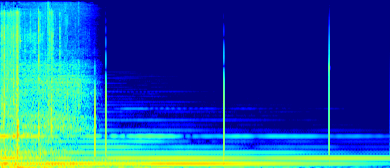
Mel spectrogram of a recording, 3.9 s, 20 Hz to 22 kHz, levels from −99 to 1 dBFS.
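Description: Loud pops strike three times. Between 0.95 and 1.08 s, two land in quick succession, followed by single pops at 2.24–2.26 s and 3.29–3.31 s. Each is a sharp thump standing roughly 20 dB above the audio, likely a voltage pulse from a plug, switch or static discharge entering the signal path. Unlike a dropout click, nothing is missing: the sound runs on unbroken beneath each pop, which simply sits on top of it.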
